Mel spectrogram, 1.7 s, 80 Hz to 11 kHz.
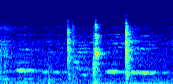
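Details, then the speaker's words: Old-model Maruti Suzuki Wagon R, 4-cylinder, in at 100,000 service with front suspension noise over bumps: sharp dry taps about twice a second as the wheel is rocked, from play in the lower arm ball joint. "അപ്പോൾ ആ play ഉണ്ടെന്നുണ്ടെങ്കിൽ കട്ടറിൽ വീഴുമ്പോൾ lower ആമിൻ്റെ sound ടക്ക് ടക്കെന്നുള്ള sound നമുക്ക് കേൾക്കാനായിട്ട് സാധിക്കും."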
